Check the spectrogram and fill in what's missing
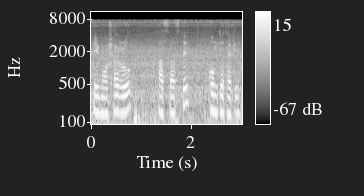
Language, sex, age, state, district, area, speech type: Bengali, male, 45-60, West Bengal, Birbhum, urban, spontaneous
